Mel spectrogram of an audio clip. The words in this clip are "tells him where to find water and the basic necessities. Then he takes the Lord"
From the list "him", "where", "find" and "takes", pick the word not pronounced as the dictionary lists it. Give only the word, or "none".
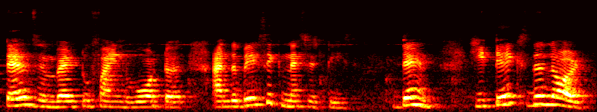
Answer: where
